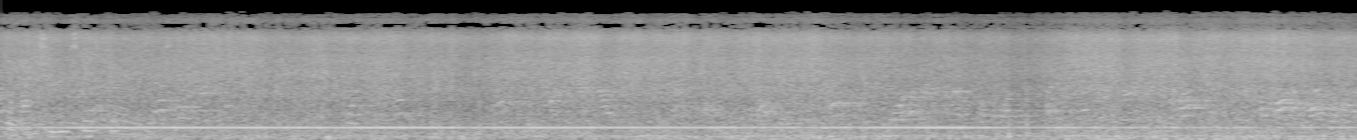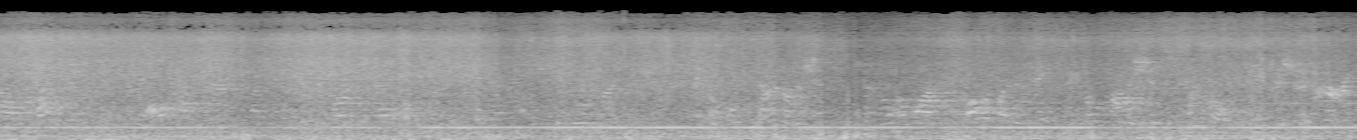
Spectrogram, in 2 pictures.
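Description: A Washington State Ferry departs Kingston with a constant deep engine drone and a steady tonal hum throughout, while an announcement voice talks over the ship noise.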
